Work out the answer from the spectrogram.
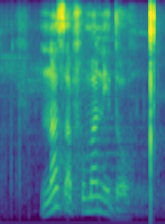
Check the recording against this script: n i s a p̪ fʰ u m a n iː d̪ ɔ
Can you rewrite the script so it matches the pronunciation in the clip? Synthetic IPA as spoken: n a s a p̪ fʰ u m a n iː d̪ ɔ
